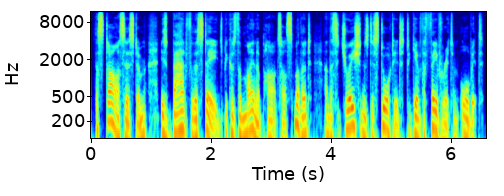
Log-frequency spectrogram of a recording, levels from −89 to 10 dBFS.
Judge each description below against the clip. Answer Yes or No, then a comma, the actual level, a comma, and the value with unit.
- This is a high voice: No, low, 115 Hz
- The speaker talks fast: Yes, fast, 220 wpm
